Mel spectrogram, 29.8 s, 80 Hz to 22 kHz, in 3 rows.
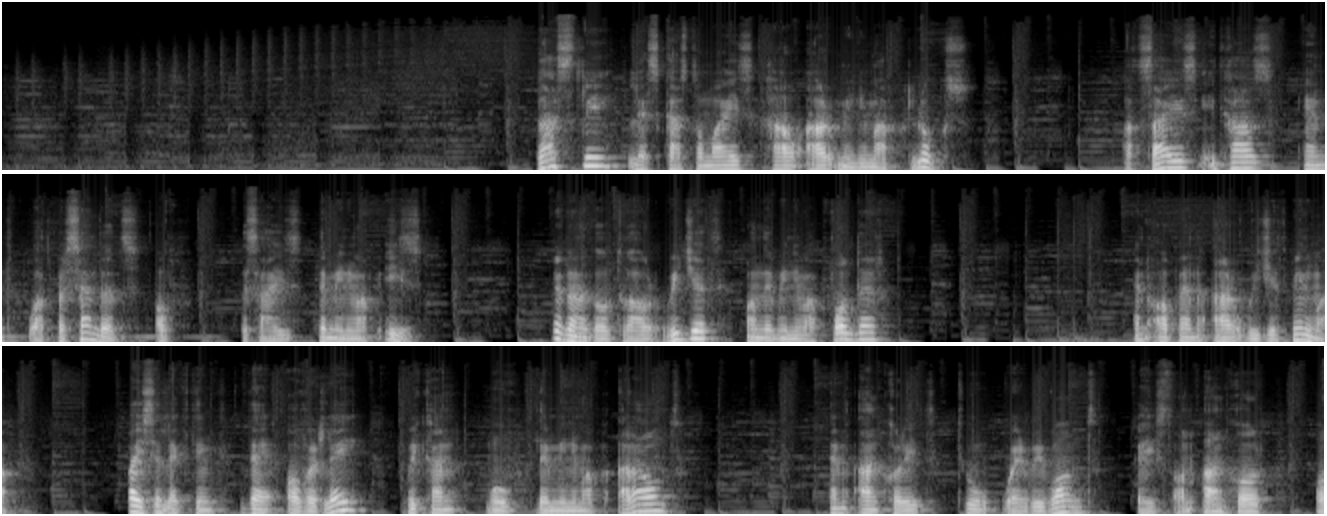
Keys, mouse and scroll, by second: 0.0-0.5 typing, 4.0 F5, 4.0 F4, 4.2 Escape, 8.1 click, 11.2 click, 17.0 click, 17.2 click, 19.3 click, 19.5 click, 21.7 click, 23.2 right click, 26.0 click.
